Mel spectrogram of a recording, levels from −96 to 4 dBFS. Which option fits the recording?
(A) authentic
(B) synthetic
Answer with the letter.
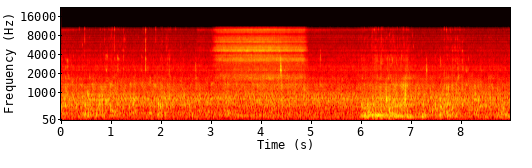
B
